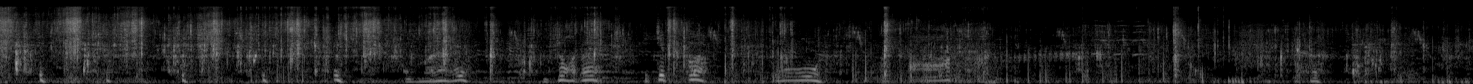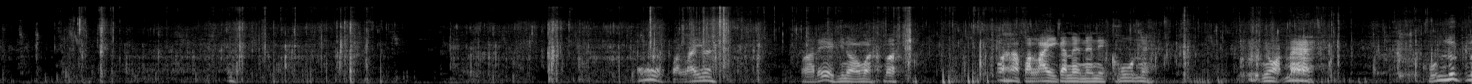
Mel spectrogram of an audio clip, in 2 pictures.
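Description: Hands squelch and splash in thick wet mud.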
